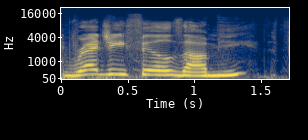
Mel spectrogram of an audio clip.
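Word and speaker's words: Reggie Fils-Aimé: Reggie Filzami.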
